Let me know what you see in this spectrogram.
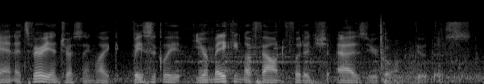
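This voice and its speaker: There is noticeable background noise behind this man. His fairly low voice moves at a fairly quick pace with fairly even intonation. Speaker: gaming YouTuber. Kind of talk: let's play commentary.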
